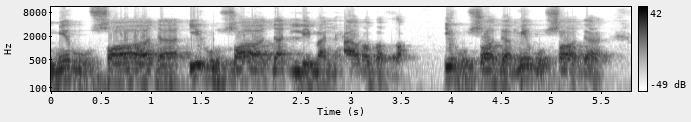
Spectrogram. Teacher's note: Walaupun rnya sebelum ra sukun kasrah, tapi setelah ro sukun itu huruf istilla harus dibaca tafhim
